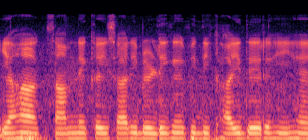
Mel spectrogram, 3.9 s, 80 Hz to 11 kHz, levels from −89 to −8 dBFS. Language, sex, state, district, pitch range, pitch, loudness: Hindi, male, Uttar Pradesh, Lalitpur, 125-130 Hz, 125 Hz, -19 LUFS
